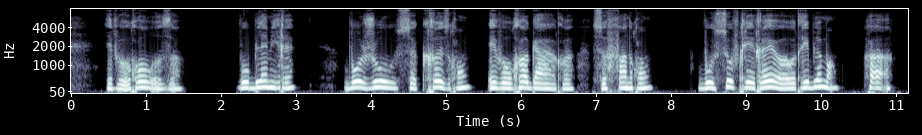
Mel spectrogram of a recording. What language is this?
French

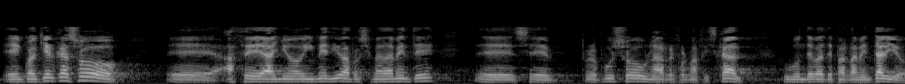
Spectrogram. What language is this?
Spanish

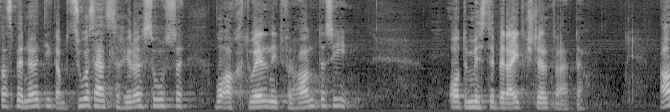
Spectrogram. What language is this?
Swiss German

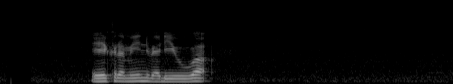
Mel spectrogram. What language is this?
Sinhala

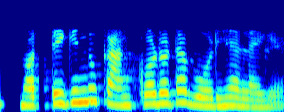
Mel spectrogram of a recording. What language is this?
Odia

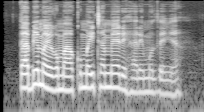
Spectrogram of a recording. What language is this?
Kikuyu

